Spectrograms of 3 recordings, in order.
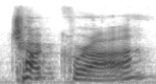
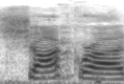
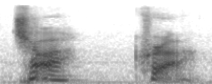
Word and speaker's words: chakra: what is a chakra okay the word is chakra okay it's not chakra and and I by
